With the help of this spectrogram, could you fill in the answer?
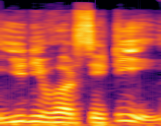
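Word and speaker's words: university: भावल है या नहीं, लेकिन जब उसका हम उच्चारण करते हैं तो यो आता है, यूनिवर्सिटी यो आ जाता है, मतलब कॉन्सोनेंट साउंड आ जाता है, इसलिए हम उसके पहले ए का इस्तेमाल किया है.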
